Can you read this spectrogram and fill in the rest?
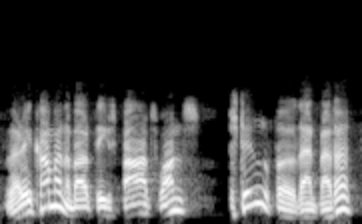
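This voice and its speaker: An actor playing a kindly, fussy old country friend in a radio drama, with folksy, hesitant, old-fashioned talk. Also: male voice, medium pitch, huge pitch swings, moderate pace. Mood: genial. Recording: muffled old radio recording.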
